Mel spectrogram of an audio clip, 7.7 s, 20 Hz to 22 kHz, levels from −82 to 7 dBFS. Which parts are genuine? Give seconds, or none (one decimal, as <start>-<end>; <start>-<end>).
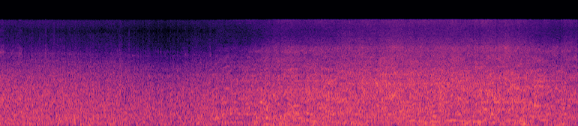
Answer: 0.0-2.9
